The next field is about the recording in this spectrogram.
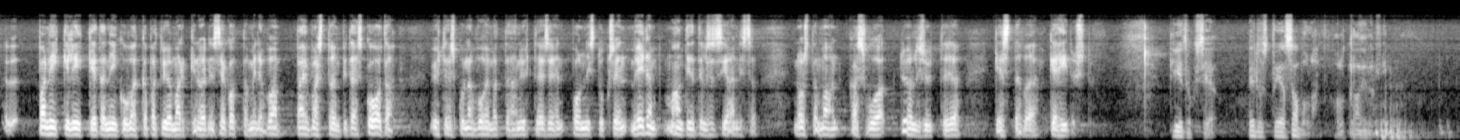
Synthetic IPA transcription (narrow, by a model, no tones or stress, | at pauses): pɑniːkːiliːkːeit̪æniːŋkuʋɑikːɑpɑt̪yømɑrkːinoidensekot̪ːɑmineʋʋɑːmpæiʋʋɑst̪oimpit̪æskoːt̪ɑ | ʔyht̪eiskunːɑʋʋoimɑt̪t̪ːæhænyht̪eiseːnponːist̪ukseːnmeidæmmɑːnt̪iet̪ilːissiɑnːisːɑ | nost̪ɑmɑːnkɑsʋuɑt̪yølːisyːt̪ːæjɑkest̪æʋæ̰ːkehit̪yst̪æ̥ | kiːt̪oksiɑ̰ | edust̪ɑjɑsɑʋolɑolkɑːhyʋæst̪æn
